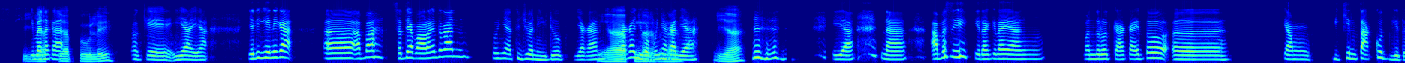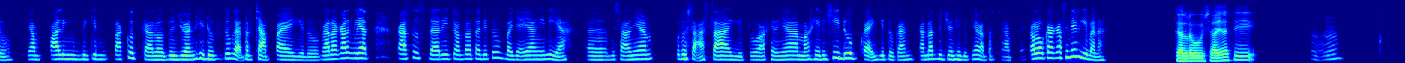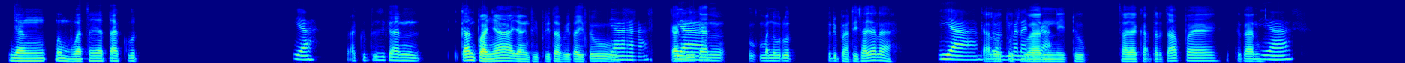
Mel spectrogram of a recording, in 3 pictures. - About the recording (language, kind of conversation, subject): Indonesian, unstructured, Hal apa yang paling kamu takuti kalau kamu tidak berhasil mencapai tujuan hidupmu?
- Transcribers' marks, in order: chuckle; tapping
